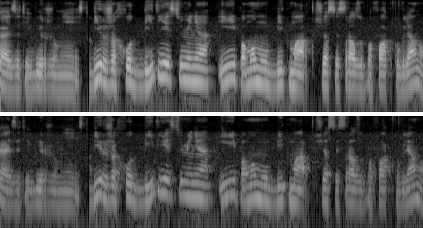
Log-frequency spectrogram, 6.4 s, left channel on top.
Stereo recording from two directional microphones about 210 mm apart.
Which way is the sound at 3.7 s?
35° left (ahead or behind).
